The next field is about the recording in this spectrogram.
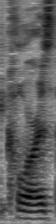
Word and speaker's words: cors: 30 cores of the finest flour and 60 cores, that's spelled C-O-R-S. – Okay, like the movie The Core.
